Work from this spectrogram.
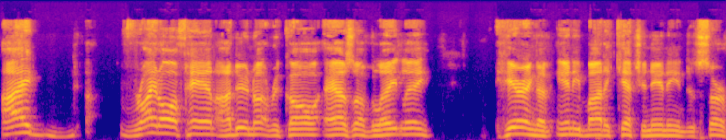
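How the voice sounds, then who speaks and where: Using a plain, everyday voice, a man with a fairly high pitch and an American accent speaks at a moderate pace with ordinary pitch variation over a quiet background. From Pamlico County, North Carolina. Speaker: charter boat captain. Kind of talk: interview answer.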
